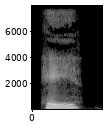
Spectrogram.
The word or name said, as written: HAGERNES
